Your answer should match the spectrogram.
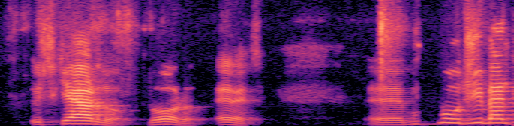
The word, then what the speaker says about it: Izquierdo: Eski Derdo. Doğru mu? Nasıl bir telaffuzu var? Izquierdo. Izquierdo.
